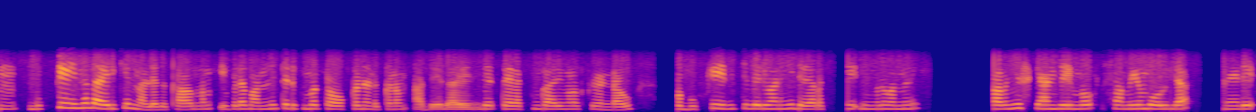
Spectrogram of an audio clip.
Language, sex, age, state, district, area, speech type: Malayalam, female, 45-60, Kerala, Kozhikode, urban, conversation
